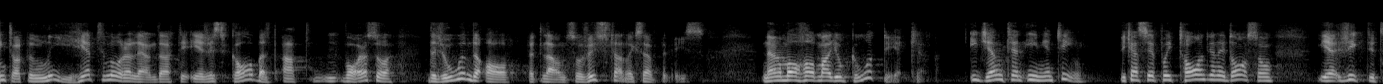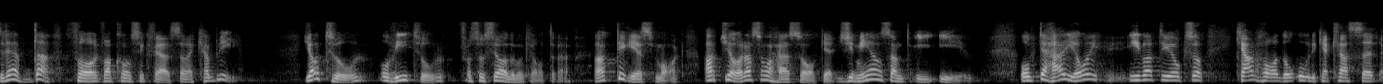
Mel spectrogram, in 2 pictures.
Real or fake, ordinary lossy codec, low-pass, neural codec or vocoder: fake; none; none; codec, 16 kHz, 1.1 kbps, Voila-Tokenizer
